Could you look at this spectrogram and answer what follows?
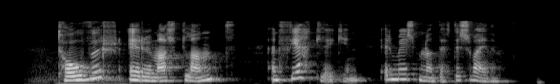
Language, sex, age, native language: Icelandic, female, 30-39, Icelandic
